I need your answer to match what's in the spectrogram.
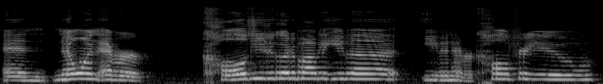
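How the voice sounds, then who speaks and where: A woman narrating as game master of a tabletop horror game, slow and halting with many restarts. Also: on the high side.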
